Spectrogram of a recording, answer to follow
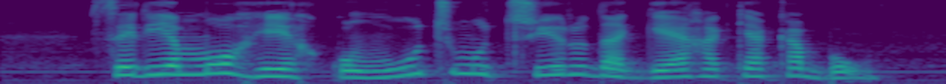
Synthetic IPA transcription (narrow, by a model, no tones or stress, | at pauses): seɾiɐmoɦeɾkõuwt͡ʃimʊt͡ʃiɾʊd̪ɐɡɛɦɐkɪakabow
